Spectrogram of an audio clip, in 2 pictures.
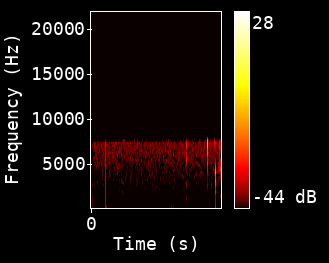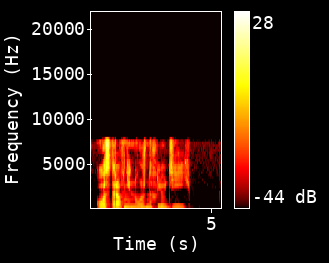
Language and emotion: Russian, neutral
